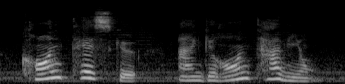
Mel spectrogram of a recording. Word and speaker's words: grand avion: insectes, mes nouveaux élèves, un grand avion. Mais attention, j'ai dit un grand avion dans la liaison. Le D se prononce T.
